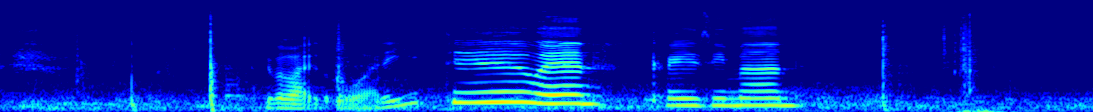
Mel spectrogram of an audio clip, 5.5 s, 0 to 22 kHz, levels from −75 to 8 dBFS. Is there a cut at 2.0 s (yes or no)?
no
